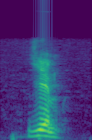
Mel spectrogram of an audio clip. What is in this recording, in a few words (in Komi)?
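"ем", Komi, male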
